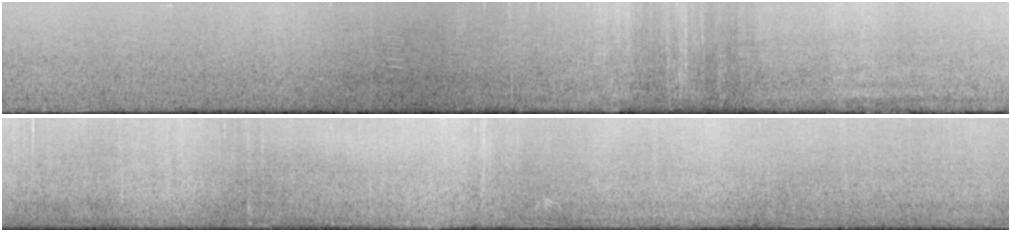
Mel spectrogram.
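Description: Ocean waves washing onto a rocky beach, a steady broadband roar with surges rising and falling throughout, fairly loud and continuous with no talk.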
